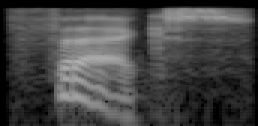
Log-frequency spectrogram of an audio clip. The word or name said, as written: fax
